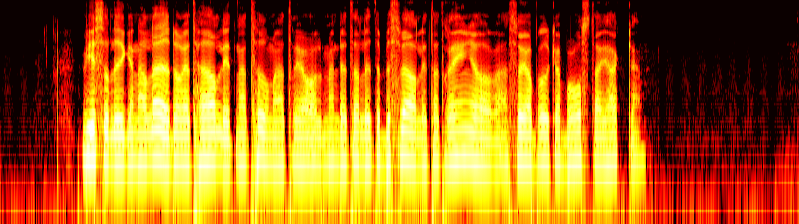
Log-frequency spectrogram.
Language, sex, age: Swedish, male, 45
